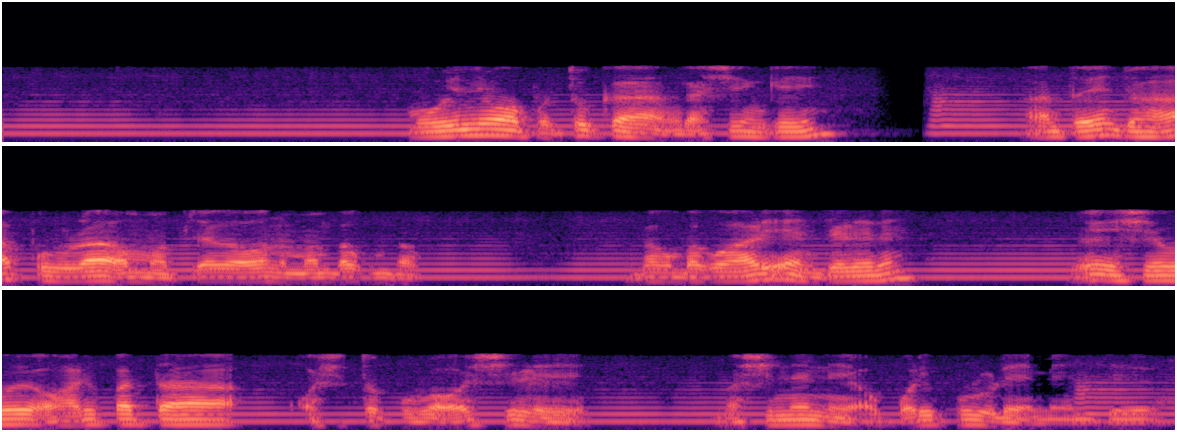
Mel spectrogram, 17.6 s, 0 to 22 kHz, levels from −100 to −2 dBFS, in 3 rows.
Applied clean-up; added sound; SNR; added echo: none; Trumpet; 14 dB; none.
